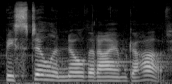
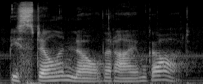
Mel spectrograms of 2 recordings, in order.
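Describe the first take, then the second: First: Said in the usual way. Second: Soft meditative repeat. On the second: Shown as a demonstration. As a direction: let it sink in softly. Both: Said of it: "meditate on the idea of".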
